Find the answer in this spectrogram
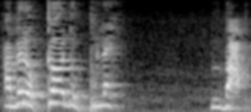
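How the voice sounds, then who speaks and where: A woman, ranting and mocking on a live stream, loud, laughing and teasing. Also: a little high, measured pace, a little hiss or hum. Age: 50s. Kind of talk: Facebook live rant. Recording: echoey room.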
